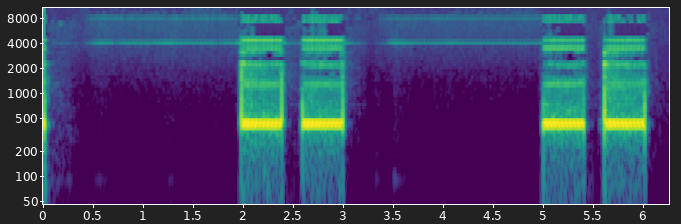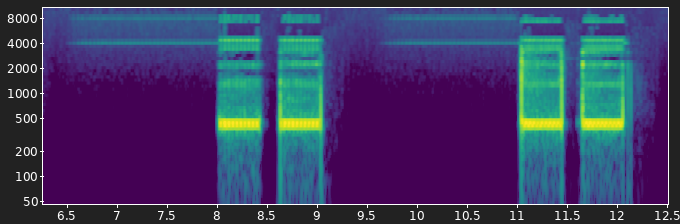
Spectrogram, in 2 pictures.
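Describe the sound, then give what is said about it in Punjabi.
Ringback tone of an outgoing phone call: four evenly spaced double beeps at a steady mid pitch, each pair followed by about two seconds of silence, clear and alone with no voices. “ਲਓ ਫਿਰ ਆਪਾਂ ਕਾਲ ਕਰ ਦਿੱਤੀ ਹੈ ਤੇ ਵੇਖਦੇ ਹਾਂ ਕਿ ਕਾਲ ਚੁੱਕਦੇ ਆ ਜਾਂ ਨਹੀਂ ਚੁੱਕਦੇ। ਲਓ ਜੀ ਕਾਲ ਚਲੀ ਗਈ ਹੈ।”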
